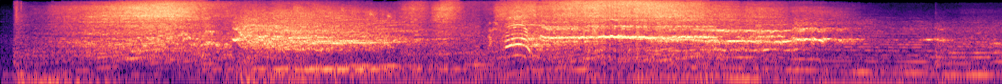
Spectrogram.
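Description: Car tyres squealing in a long skid that starts suddenly, with two louder surges of squeal about two and five seconds in, fading near the end. Film music continues underneath.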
